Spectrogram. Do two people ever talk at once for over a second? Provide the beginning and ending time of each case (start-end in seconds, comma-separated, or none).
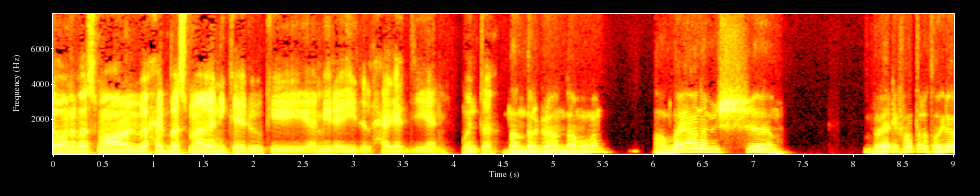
none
